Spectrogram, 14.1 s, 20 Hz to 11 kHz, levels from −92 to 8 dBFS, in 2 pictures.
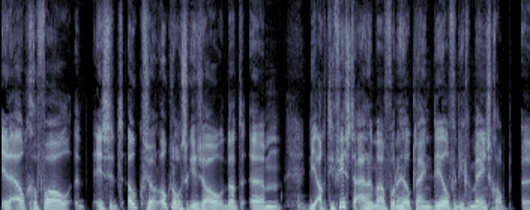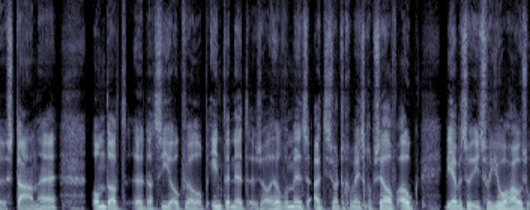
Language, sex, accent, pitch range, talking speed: Dutch, male, Dutch, 115-135 Hz, 240 wpm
